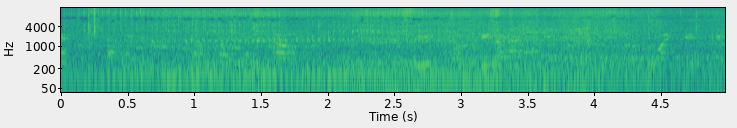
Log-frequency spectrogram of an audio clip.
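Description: Dense, steady street din in Lagos, Nigeria, of engine rumble and traffic noise with indistinct voices of people and music mixed throughout, a constant crowded wash of sound with no pauses.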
